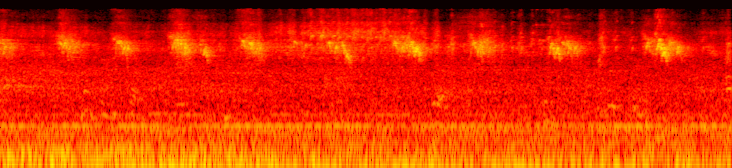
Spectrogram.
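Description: A small bird chirping over and over, short chirps that fall in pitch, about one or two a second.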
